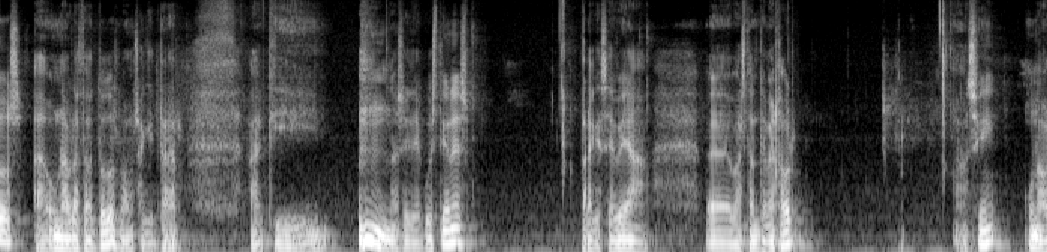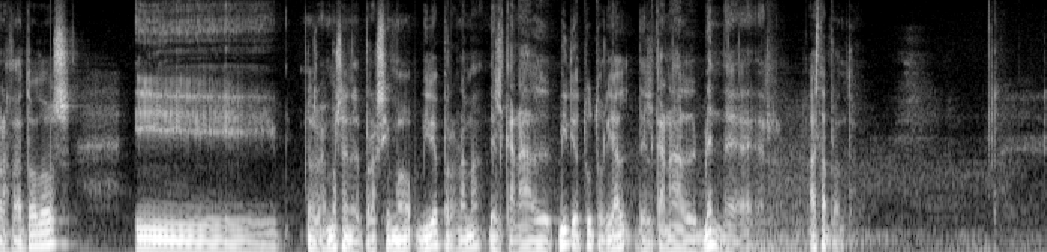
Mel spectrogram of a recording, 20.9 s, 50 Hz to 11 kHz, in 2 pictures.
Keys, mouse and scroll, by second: 3.5 n, 6.1 click, 10.3 n.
